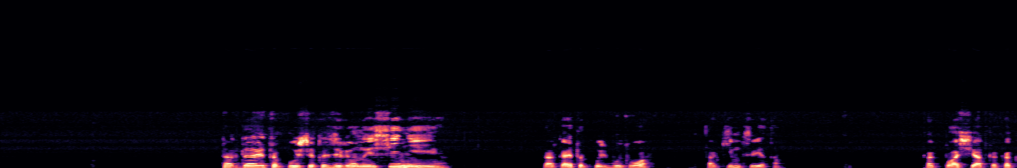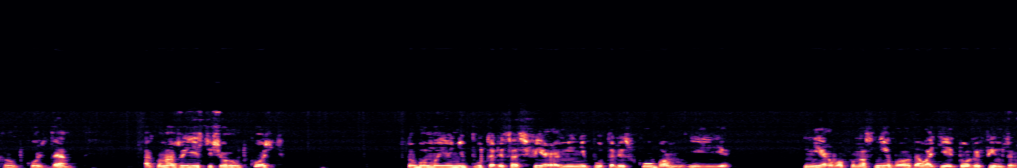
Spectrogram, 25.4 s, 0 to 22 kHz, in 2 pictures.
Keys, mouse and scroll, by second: 0.0-1.4 middle drag, 7.9 click, 8.9-10.6 middle drag, 11.7-12.4 middle drag, 12.6-13.2 shift+middle drag, 14.1-14.5 middle drag, 15.2 click, 16.4 middle click, 16.9-17.4 shift+middle drag, 17.9-18.5 middle drag, 21.5-25.4 drag.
